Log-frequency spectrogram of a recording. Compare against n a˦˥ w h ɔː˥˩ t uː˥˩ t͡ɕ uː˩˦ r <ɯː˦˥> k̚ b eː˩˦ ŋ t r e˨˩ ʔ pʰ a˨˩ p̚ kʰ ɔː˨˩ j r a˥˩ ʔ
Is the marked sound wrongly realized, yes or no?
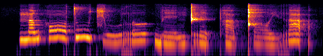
yes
